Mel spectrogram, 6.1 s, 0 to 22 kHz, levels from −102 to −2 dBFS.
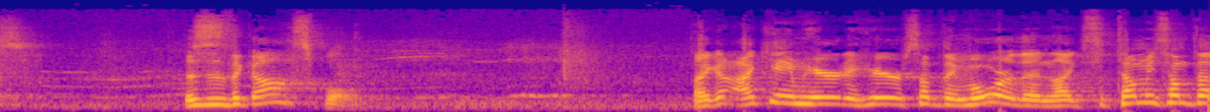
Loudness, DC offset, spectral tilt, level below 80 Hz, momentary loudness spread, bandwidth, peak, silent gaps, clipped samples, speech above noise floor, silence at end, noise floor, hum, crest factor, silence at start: -20 LUFS; under 0.1%; -4.5 dB/octave; -66 dBFS; 23 LU; 16 kHz; -6 dBFS; none; under 0.1%; 26 dB; 0 s; -46 dBFS; none; 16 dB; 0 s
